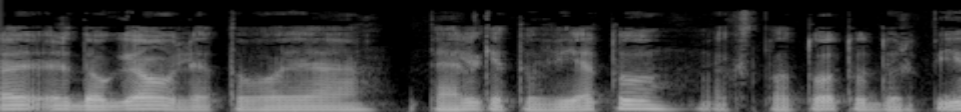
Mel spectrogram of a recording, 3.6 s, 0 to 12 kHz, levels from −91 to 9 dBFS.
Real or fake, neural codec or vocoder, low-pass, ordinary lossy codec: real; none; 9.9 kHz; MP3, 32 kbps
